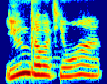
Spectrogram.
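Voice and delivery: high and loud offhand invite; imitating someone making a half-hearted invitation; mock lukewarm invite. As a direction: toss off the invite like you don't care. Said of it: "It's a whole different look than".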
